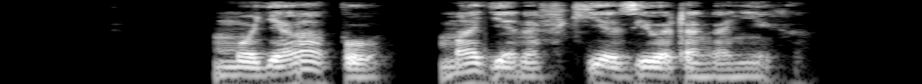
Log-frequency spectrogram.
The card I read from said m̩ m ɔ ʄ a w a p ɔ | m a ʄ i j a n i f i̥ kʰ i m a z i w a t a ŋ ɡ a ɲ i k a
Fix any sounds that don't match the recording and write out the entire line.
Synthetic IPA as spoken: m̩ m ɔ ʄ a w a p ɔ | m a ʄ i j a n a f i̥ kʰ i a z i w a t a ŋ ɡ a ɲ i k a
